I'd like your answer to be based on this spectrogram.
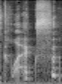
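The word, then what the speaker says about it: Klecks: Klex. – I mean, I don't know if I'm saying it right or not. – Yeah, you are.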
